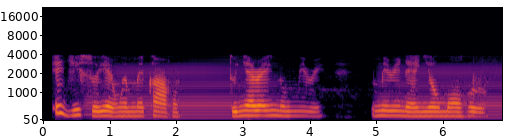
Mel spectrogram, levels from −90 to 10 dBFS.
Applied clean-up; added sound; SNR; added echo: none; Wind instrument, woodwind instrument; 20 dB; none.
